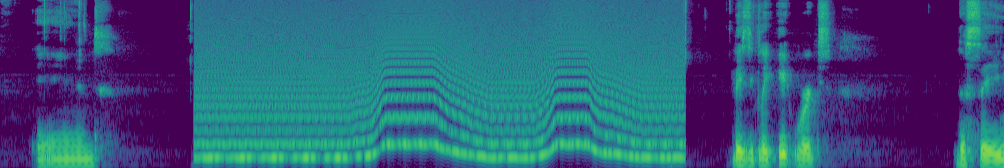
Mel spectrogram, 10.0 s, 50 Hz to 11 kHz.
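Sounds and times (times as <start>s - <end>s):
buzzy synthesizer riser: 2.0s - 6.9s.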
